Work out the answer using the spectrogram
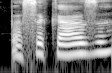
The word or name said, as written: Passa casa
